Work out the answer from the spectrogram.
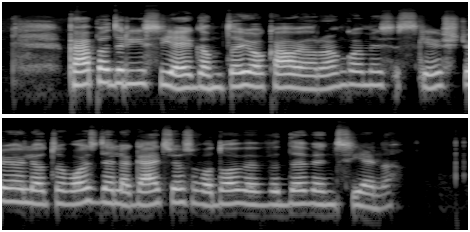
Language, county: Lithuanian, Kaunas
